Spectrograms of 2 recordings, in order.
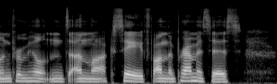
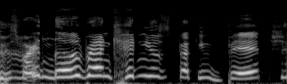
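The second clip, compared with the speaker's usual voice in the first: mocking Alexis; 12 semitones higher than usual. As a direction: ham up her snotty complaint. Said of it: "She said".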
